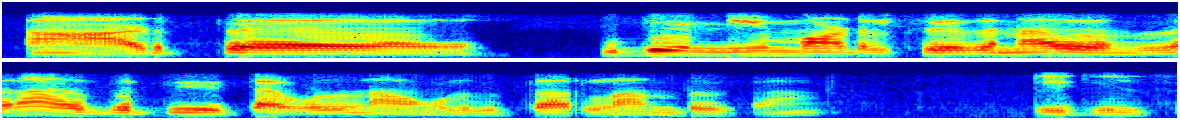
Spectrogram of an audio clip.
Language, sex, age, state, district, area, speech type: Tamil, male, 45-60, Tamil Nadu, Tenkasi, urban, conversation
